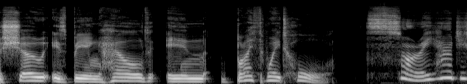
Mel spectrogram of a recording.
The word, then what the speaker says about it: Bythwaite: free and the show is being held in bythwaite hall sorry how'd you spell that b y t h w a i t e bythwaite is it easy to find i'm not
